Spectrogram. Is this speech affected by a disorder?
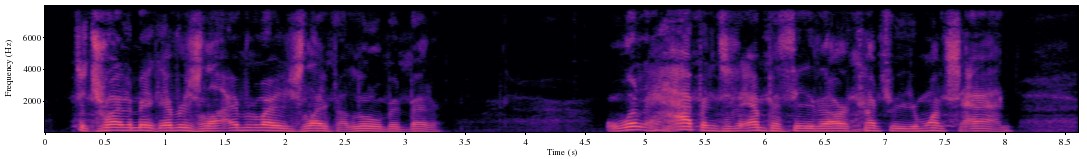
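Yes: head and neck cancer; dry throat, dry mouth.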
